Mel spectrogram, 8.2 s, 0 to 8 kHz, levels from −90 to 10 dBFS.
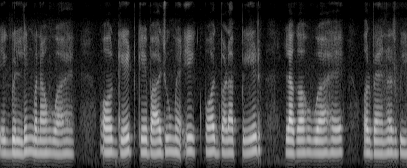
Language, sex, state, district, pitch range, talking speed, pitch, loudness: Hindi, female, Chhattisgarh, Korba, 180-195 Hz, 170 wpm, 185 Hz, -20 LUFS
